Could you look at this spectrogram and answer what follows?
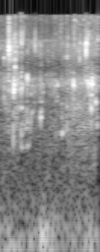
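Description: Garden vegetables being rinsed in water, a brief steady trickle and splash of liquid with small drips, close and continuous.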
